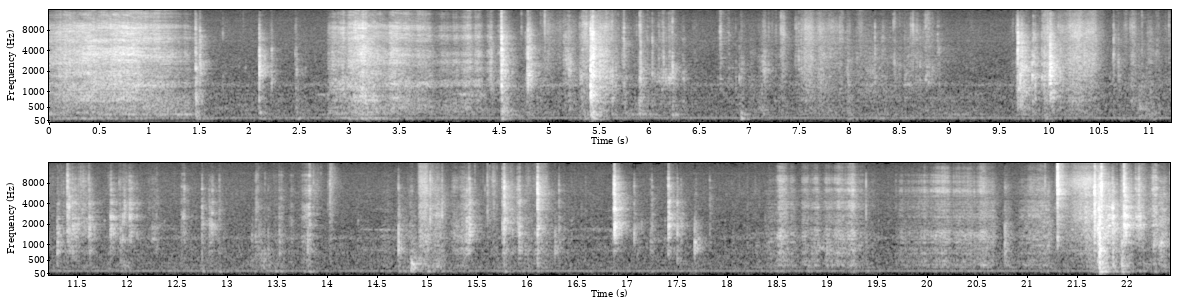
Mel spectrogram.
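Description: Craft knife blade cutting and scraping along the edge of a board, in irregular strokes of a second or so with short scratches and a few sharp clicks between them, as the edges are trimmed straight.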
